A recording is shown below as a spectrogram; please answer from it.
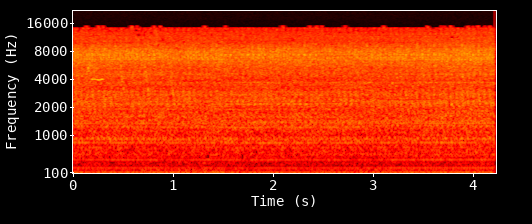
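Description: A tractor engine in a farming game runs loudly and evenly, a heavy, low, continuous rumble with a steady hum that holds unchanged for several seconds, with no voices.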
